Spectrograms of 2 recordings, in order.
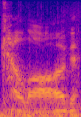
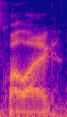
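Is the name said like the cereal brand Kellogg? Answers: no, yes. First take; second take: yes; no. First: It sounds like the cereal name Kellogg. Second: It does not sound like the cereal name. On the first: The speaker calls it wrong. "who I used to think was pronounced Kellogg, and I was thinking of Kellogg cereal" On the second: The speaker calls it right. "I think it's Quelag"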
